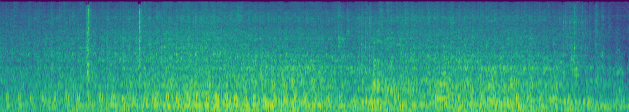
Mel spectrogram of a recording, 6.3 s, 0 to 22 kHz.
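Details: KAMAZ 65225 Euro 2 diesel after engine rebuild to fix a knock: revs up and settles with smooth low drone, no thin metallic knock through rise and fall; knock eliminated, running normally.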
